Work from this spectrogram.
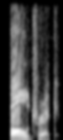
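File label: "baldric", American English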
